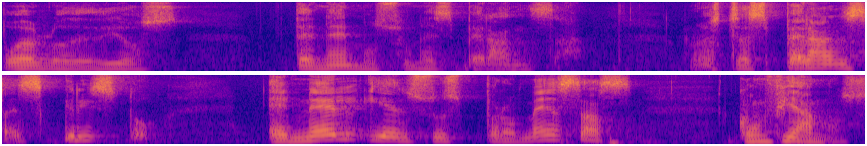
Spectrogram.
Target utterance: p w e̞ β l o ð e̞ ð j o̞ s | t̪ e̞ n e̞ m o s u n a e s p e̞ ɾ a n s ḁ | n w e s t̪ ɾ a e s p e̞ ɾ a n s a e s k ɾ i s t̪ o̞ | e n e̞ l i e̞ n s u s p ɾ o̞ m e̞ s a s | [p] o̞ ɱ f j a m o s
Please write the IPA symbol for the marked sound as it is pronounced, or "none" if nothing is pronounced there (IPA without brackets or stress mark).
k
